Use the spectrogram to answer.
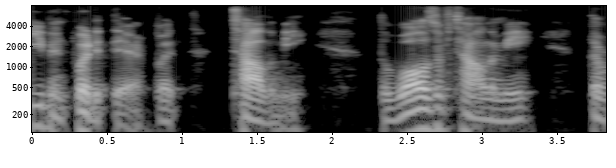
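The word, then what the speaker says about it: Ptolemy: walls of pamy right the p is silent why you even put it there but talmy the walls of tmy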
